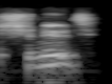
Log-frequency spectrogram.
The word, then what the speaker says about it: Chanute: Is that how you say it, Chanute?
